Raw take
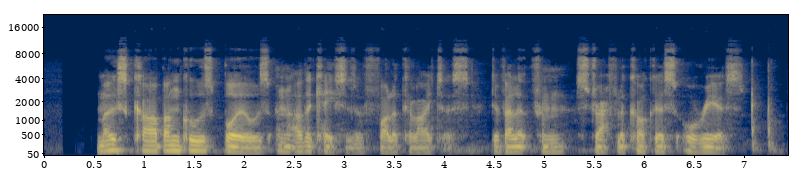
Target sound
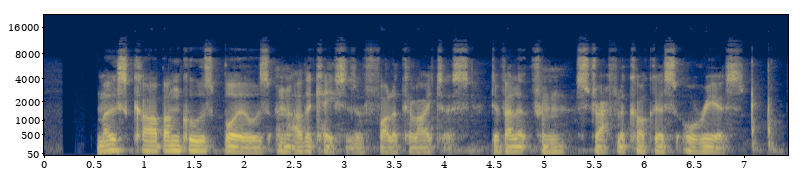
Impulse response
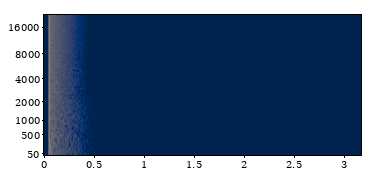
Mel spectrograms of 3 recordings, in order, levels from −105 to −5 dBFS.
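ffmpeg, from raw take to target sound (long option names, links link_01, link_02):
-filter_complex "[0:a]asubboost=boost=2.5:cutoff=100,asplit=2[link_01][link_02];[link_02]acompressor=threshold=-34dB:ratio=6,volume=2.5dB[link_03];[link_01][link_03]amix=inputs=2:normalize=0"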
